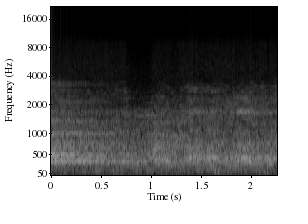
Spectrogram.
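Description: Steady, featureless background hiss of an old tape recording, with the last of a man's voice dying away at the very start.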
